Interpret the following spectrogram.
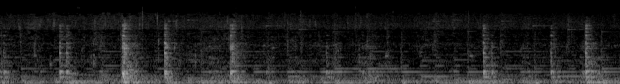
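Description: Minced garlic sizzling in hot oil in a stainless steel pot, stirred with a silicone spatula that scrapes and knocks against the pot several times.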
